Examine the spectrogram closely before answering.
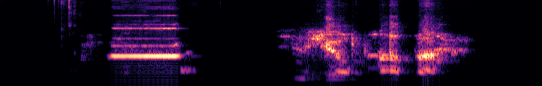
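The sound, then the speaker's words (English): An incoming phone call is answered: a single steady electronic phone tone sounds, then a short voice speaks over the phone line. “I actually have a caller. We're going to answer the call.”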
